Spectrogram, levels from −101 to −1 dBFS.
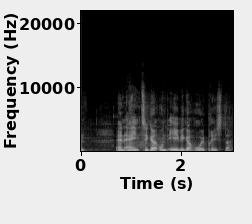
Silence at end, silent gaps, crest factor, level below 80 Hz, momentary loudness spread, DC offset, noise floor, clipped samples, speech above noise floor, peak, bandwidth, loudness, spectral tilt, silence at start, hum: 0.05 s; none; 20 dB; -82 dBFS; 9 LU; under 0.1%; -71 dBFS; under 0.1%; 29 dB; -22 dBFS; 11 kHz; -41 LUFS; -5 dB/octave; 0 s; none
